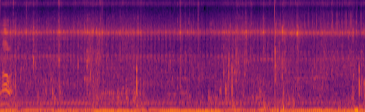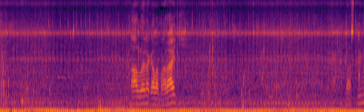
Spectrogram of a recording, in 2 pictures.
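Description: Wind blows steadily over open water.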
